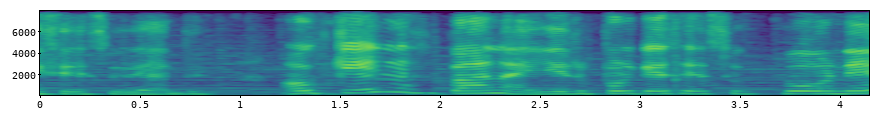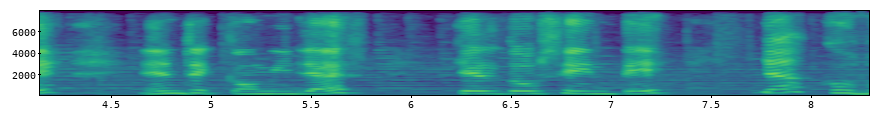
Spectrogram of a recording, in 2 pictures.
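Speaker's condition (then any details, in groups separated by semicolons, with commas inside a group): Cerebral palsy from birth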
